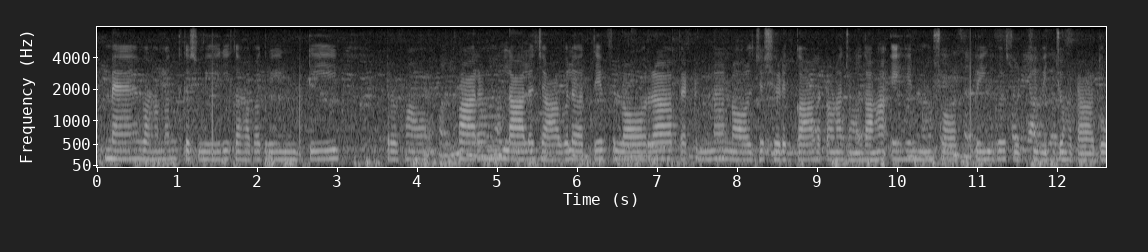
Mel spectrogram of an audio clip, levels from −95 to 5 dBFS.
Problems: constant background noise, background conversations at intervals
